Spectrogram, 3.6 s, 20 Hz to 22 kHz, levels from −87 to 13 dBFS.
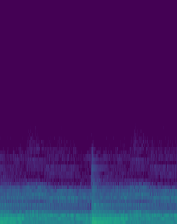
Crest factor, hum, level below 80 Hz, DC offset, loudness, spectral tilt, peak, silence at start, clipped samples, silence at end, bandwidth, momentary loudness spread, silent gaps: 18 dB; none; -52 dBFS; under 0.1%; -35 LUFS; -7 dB/octave; -18 dBFS; 0 s; under 0.1%; 0 s; 8.8 kHz; 8 LU; none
